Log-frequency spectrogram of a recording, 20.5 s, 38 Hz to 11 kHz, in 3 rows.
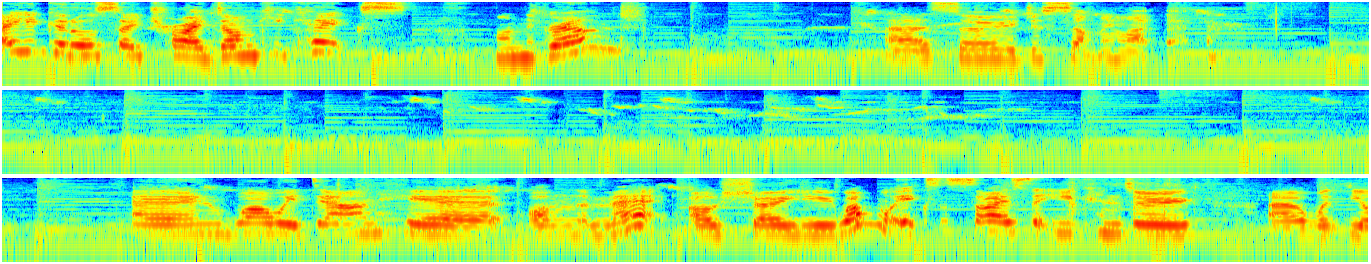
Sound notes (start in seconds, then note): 6.4 birds chirping; 6.4 upbeat music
